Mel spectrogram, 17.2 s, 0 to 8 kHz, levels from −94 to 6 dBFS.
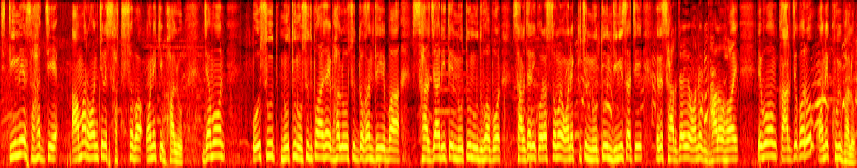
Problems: background sounds at intervals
